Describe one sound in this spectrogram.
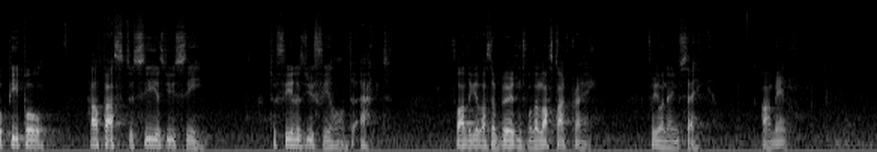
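An elderly man speaks calmly through a microphone in an echoing room.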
